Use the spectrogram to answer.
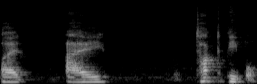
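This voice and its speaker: Somewhat breathy, a man speaks at a moderate pace. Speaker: booktuber. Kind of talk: casual chat. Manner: laid back.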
